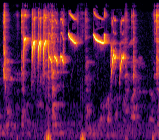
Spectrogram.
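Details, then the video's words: Wild-sourced cinereous tit singing to provoke other birds: a rapid string of piercing downslurred whistles, then two long clear sweeping notes and a short pair of falling chirps. "Pancingan Burung Glatik Batu Bahan Hutan Auto Ngeplong Wucit Wuit Ngerol Panjang"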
